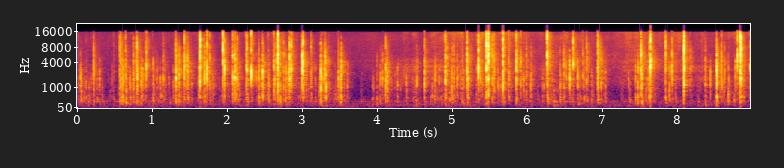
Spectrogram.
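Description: A full plastic bag of flour resting on a table is tapped and scratched across the top with long nails. It makes a dense run of crisp, bright crinkles and clicks with no low end, and each sound stops almost at once. Brief lulls come near 3.8 and 7.2 seconds.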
